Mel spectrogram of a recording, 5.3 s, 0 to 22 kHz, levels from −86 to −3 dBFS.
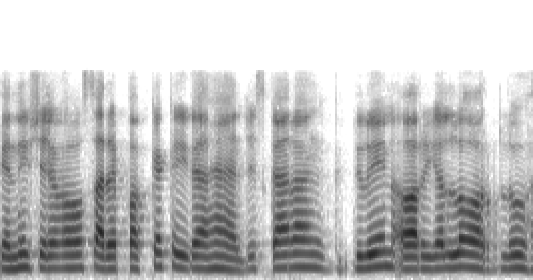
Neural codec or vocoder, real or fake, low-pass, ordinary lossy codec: codec, 16 kHz, 0.8 kbps, ZipCodec; fake; none; none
